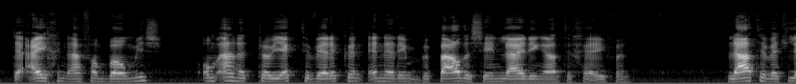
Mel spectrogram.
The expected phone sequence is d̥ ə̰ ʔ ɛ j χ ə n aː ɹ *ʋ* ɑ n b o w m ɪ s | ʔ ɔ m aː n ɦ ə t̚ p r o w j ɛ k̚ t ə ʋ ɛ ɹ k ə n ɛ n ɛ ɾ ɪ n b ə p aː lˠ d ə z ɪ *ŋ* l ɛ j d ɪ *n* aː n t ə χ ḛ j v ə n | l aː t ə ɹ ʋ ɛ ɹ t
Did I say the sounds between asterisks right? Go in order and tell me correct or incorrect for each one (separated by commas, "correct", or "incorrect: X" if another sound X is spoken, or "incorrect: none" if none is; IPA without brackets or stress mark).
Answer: incorrect: v, incorrect: n, incorrect: ŋ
